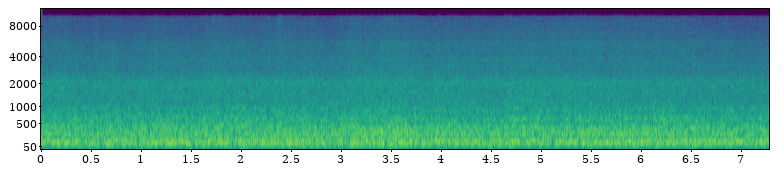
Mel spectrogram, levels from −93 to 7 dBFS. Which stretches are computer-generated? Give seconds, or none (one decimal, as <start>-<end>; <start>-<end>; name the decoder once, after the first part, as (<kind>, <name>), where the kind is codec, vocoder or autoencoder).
none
